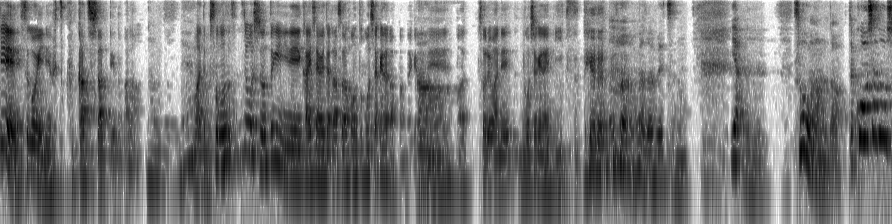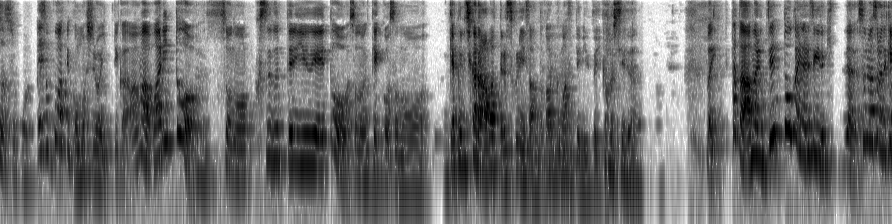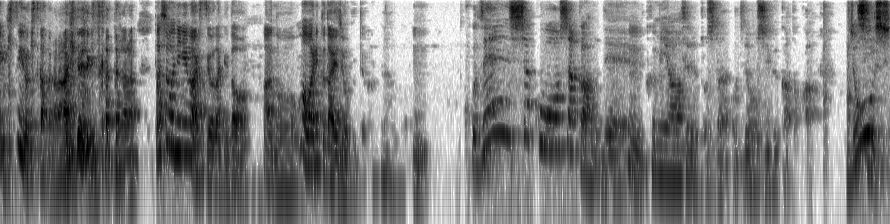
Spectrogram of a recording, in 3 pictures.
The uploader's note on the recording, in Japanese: 今月音質が非常に悪いです！すみません！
